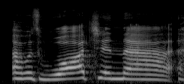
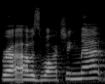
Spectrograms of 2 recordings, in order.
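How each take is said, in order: First: Slow, drawn-out whiny complaint; mock whiny viewer. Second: Said in the usual way. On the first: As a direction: drag it out like a sulking fan. Mock whining viewer quote.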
